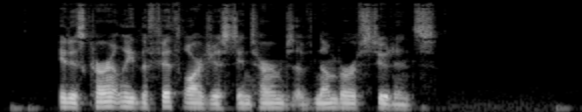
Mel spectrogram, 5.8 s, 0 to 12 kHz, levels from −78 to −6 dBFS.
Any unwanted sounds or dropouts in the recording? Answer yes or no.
no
